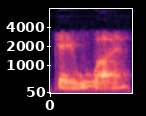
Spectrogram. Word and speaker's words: Kauai: The Manihune people kind of had a settlement on that island of Kauai. K-A-U-A-I, I believe that's how you say it, one of the Hawaiian islands.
